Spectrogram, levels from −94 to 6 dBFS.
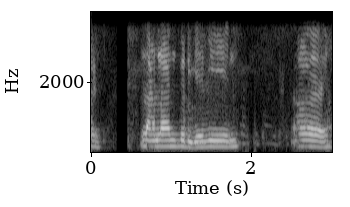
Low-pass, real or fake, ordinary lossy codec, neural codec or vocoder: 3.6 kHz; real; none; none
